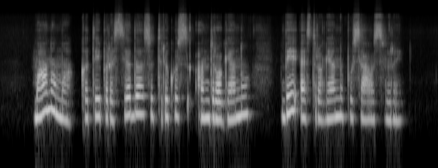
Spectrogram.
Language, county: Lithuanian, Vilnius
